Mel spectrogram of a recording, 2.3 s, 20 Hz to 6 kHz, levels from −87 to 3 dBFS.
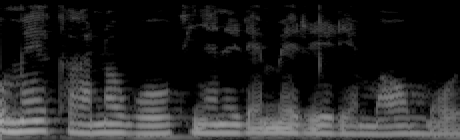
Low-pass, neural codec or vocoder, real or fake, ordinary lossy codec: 5.4 kHz; none; real; none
